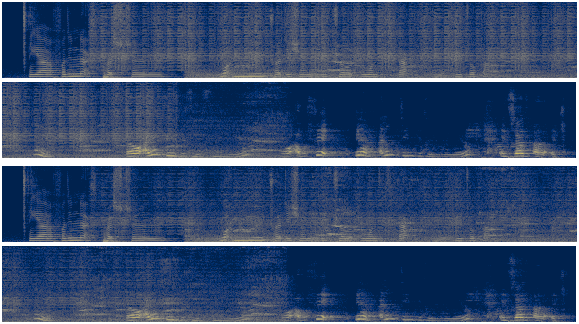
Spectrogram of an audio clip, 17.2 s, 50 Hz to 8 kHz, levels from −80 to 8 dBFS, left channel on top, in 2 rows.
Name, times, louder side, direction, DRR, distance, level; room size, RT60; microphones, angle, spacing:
voice 1, 0.4-2.5 3.2-6.1 6.4-7.6, equal, 5° left, 6 dB, 1.1 m, -31 dB
sound 1, 1.3-11.3, left 8 dB, 75° left, 1.5 m, -40 dB
sound 2, 2.7-12.9, right 1 dB, 85° right, 4.7 m, -37 dB
voice 2, 8.7-9.4 10.5-12.4 12.8-13.6 13.9-17.1, left 3 dB, 25° left, 7 dB, 0.5 m, -24 dB
20.0 x 12.5 x 4.8 m, 0.90 s
head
